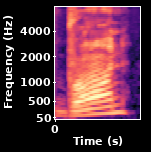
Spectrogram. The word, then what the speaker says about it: Braun: His name is pronounced Braun, but it's Christian Brown.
